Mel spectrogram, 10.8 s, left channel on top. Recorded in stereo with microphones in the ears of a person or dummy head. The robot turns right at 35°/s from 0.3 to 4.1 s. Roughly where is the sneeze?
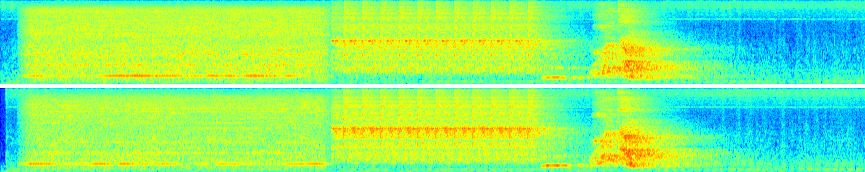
Right.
